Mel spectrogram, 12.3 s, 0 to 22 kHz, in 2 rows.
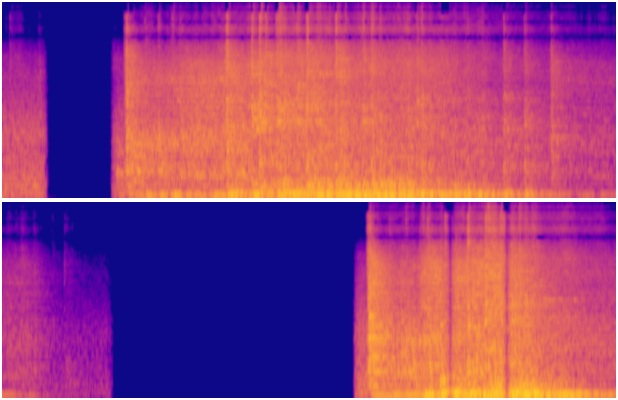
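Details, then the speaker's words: Third-gen Camaro Z28 305 H.O. on gravity-fed fuel after fuel system overhaul, fuel added to carb: catches, runs roughly about five seconds, dies, fires briefly again; not running long enough to pull gravity feed, inline pump planned. "So, the first attempt was a failure. It's not starting and running long enough to actually pull the fuel from the gravity feed that I had set up."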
